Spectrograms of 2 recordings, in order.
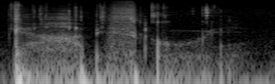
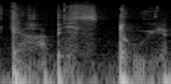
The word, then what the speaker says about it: carabistouilles: un mot très intéressant Attends des carabiscouilles. Bah carabistouille pardon.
